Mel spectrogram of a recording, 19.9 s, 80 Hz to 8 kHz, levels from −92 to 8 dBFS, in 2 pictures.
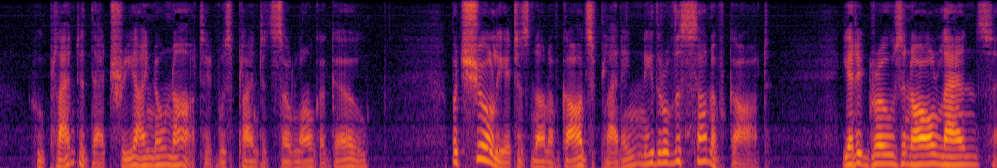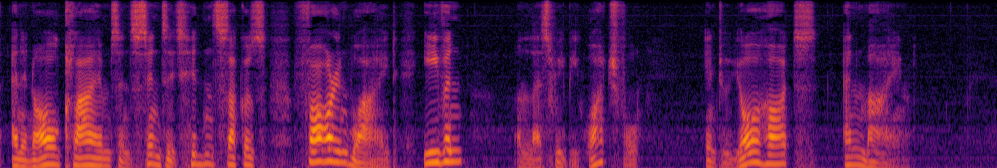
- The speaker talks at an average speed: Yes, average, 165 wpm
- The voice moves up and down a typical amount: No, wide, 6.5 semitones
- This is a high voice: No, medium, 145 Hz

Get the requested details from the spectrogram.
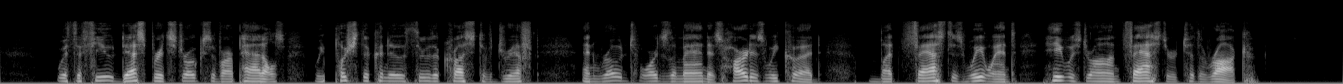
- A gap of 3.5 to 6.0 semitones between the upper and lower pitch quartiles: No, average, 3.1 semitones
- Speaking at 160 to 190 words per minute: Yes, average, 175 wpm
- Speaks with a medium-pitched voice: Yes, medium, 145 Hz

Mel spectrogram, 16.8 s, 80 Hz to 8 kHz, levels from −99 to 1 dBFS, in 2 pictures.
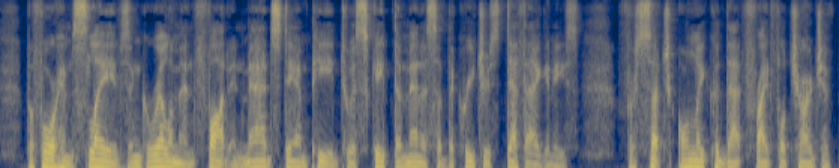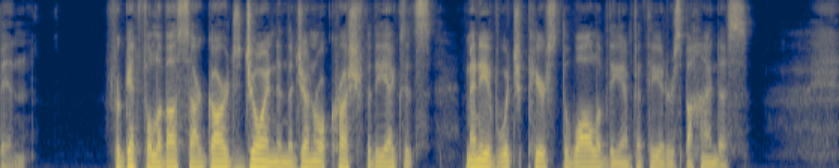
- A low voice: Yes, low, 100 Hz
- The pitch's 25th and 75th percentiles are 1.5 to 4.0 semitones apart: Yes, average, 2.8 semitones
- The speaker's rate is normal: Yes, average, 185 wpm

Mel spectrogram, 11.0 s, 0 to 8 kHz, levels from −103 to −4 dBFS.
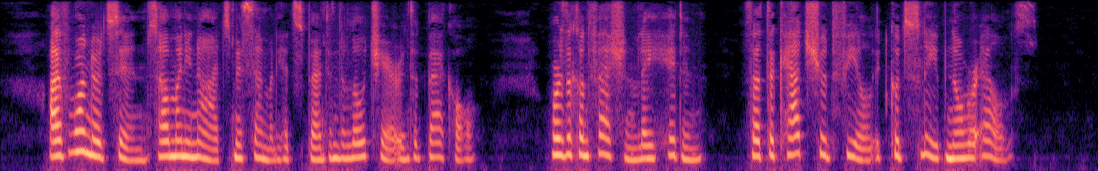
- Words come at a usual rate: Yes, average, 185 wpm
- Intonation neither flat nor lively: Yes, average, 3.6 semitones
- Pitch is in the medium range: No, high, 240 Hz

